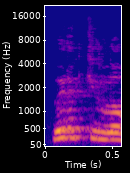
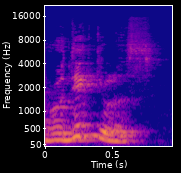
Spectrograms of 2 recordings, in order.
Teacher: 그럼 마지막 음절 앞에 모음이 있으니까 액센트가 이제 일로 가요. 그러면 얘가 더 이상 아까처럼 명사형에서 단모음이 아니고 이제 쉬어 사운드니까 리가 아니라 르로 바뀌어요. 아까는 이 D도 플랩 사운드에서 명사일 때는 그러니까 리을처럼 발음하지만 이제는 액센트가 생기니까 다시 D 발음하는 거예요.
